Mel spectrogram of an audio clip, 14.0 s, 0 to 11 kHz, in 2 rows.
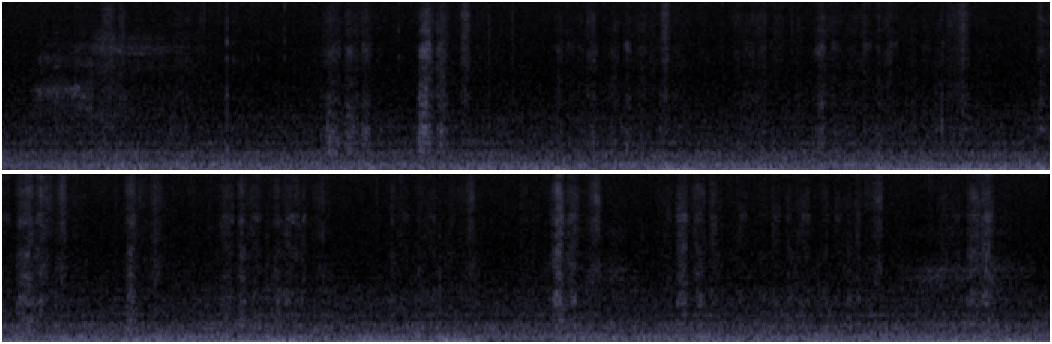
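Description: Fountain pen with a number 5 nib writing in Natami ink, very quiet close scratching and rubbing of nib on paper in short strokes and pauses, with no talking.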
